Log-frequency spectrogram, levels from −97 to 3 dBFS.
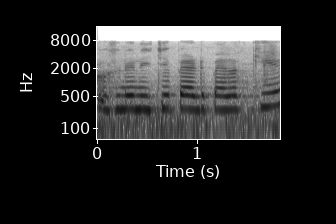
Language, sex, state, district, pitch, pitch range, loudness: Hindi, female, Uttar Pradesh, Shamli, 255 Hz, 255-265 Hz, -14 LUFS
